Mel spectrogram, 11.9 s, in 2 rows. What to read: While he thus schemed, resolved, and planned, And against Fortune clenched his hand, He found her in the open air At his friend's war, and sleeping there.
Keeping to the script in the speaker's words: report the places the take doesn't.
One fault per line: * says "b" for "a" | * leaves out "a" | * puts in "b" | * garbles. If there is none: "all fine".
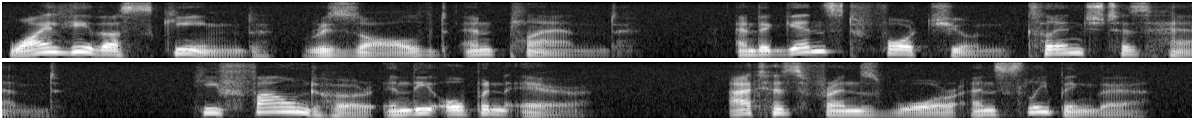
all fine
